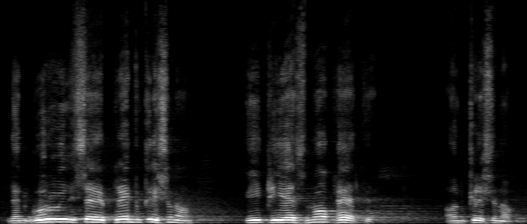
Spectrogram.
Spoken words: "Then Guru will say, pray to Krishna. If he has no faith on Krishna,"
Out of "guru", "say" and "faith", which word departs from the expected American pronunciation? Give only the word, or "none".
faith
